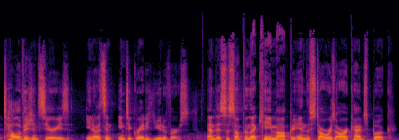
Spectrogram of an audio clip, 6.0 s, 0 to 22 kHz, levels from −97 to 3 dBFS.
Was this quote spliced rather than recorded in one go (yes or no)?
yes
